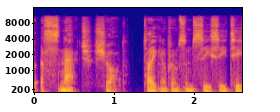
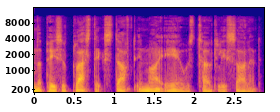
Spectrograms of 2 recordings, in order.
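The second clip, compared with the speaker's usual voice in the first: usual speaking voice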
